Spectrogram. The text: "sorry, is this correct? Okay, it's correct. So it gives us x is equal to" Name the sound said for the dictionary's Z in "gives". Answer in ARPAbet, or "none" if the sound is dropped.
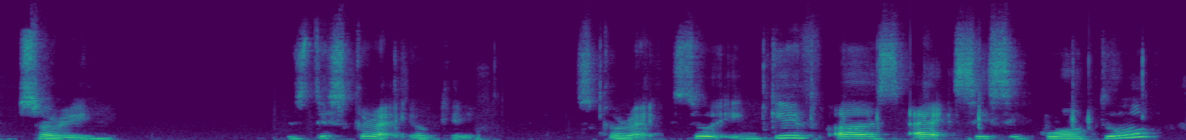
none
